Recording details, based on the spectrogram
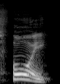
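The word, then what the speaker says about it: Fowey: always thought was actually called Bowie but it's Foy know I heard Gordon Ramsay's moving down to foyer betty pronounces it are we done e you can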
